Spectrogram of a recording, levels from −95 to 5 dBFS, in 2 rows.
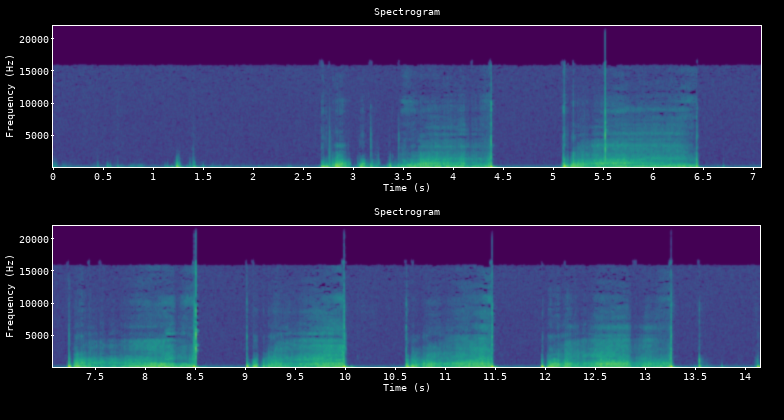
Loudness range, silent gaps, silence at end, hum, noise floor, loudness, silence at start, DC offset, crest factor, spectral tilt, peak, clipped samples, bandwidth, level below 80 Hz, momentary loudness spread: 6 LU; none; 0 s; none; -54 dBFS; -24 LUFS; 0.55 s; under 0.1%; 22 dB; -6.5 dB/octave; 0 dBFS; under 0.1%; 17 kHz; -28 dBFS; 12 LU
